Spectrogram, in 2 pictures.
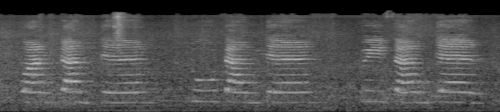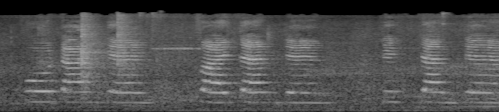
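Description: A young deaf child's high voice chanting a long run of short, sing-song syllables, counting out the tens toward seventy.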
